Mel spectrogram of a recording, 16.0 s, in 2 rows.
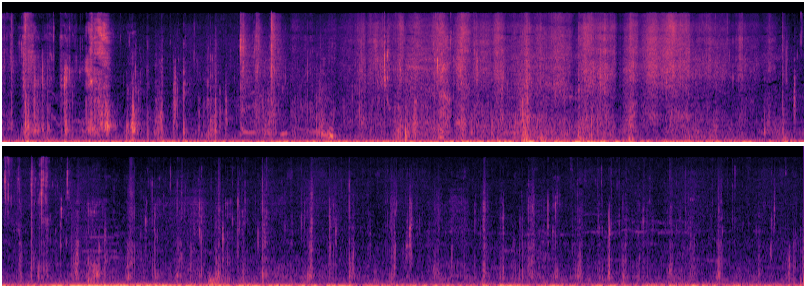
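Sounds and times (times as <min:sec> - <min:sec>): wet chewing with clicks: 0:00.0 - 0:16.0.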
